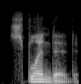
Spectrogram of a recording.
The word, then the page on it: splendid: American English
